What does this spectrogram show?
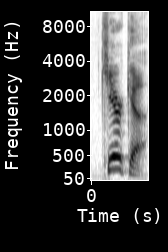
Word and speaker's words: Circe: An adaptation for Circe, or apparently in the original Greek pronunciation, Kirka has been picked up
